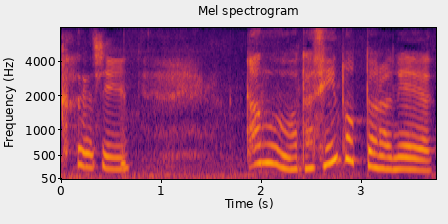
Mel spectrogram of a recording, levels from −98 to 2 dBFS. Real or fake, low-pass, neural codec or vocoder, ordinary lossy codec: fake; none; codec, 16 kHz, 4 kbps, X-Codec, HuBERT features, trained on balanced general audio; none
